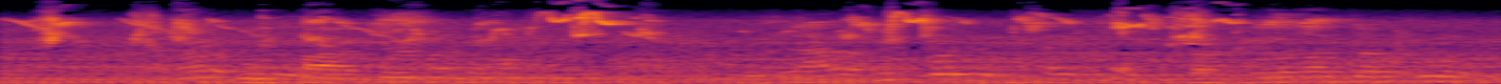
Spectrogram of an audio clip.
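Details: Long, unbroken trill from a lovebird: fast, high-pitched chattering chirps strung together without pause for five seconds, with a faint low hum underneath.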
